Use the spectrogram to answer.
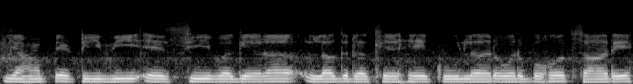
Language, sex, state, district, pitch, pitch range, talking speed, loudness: Hindi, male, Madhya Pradesh, Dhar, 130 Hz, 130-135 Hz, 115 wpm, -13 LUFS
